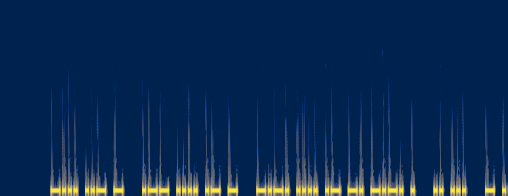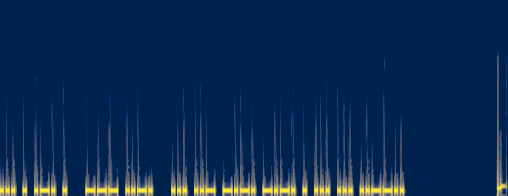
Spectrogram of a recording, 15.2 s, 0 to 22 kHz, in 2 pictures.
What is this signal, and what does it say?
Morse code, heard as a keyed tone, about 28 wpm, 690 Hz. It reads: BUT WHAT CHANCE IS THERE OF SUCCESS?
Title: Sentences from Top 1000 Words - Review Part 6 - 28wpm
